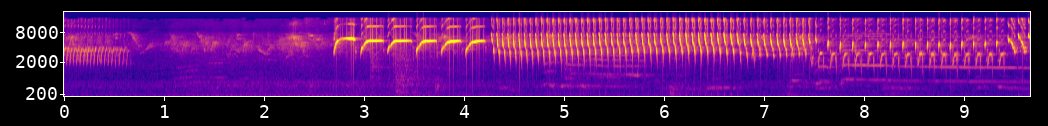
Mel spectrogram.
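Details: Canary (Serinus canaria), excited male calling a female to mate: a fast, varied courtship song of sharp whistled notes, then long rapid trills and rattles, very high-pitched and run together.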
